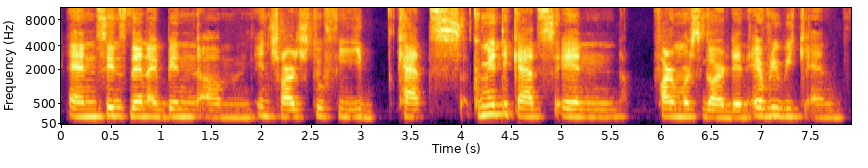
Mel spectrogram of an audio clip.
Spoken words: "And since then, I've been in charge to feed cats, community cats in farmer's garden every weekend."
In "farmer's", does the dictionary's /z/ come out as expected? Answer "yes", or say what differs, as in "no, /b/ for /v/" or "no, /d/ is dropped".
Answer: no, /s/ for /z/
